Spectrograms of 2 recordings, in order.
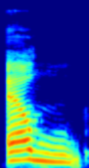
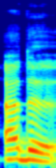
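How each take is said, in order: First: The final consonant is held firmly and sustained. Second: The final consonant is released with a bounce. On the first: The speaker calls it right. "जमाओं के साथ ... इसकी आवाज़ को थोड़ा सा चलाना है" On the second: The speaker calls it wrong. "ऐसे नहीं पढ़ना ... उसको कलकला नहीं बनाना, छोड़ना नहीं है"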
